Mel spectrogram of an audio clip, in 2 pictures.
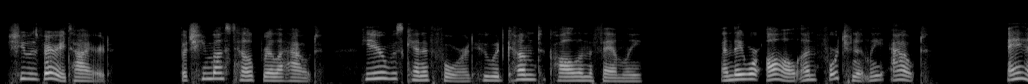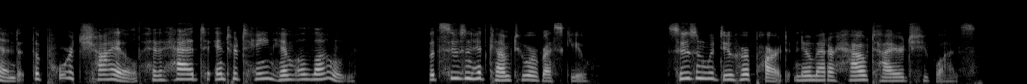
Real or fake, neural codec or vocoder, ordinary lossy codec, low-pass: fake; codec, 16 kHz, 16 kbps, FreqCodec, smaller model; Opus, 24 kbps; 7.2 kHz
